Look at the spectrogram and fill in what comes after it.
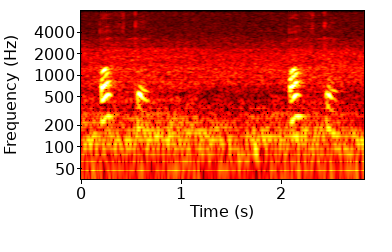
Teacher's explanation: the incorrect pronunciation often, often, is influenced by spelling, where the t is pronounced, resulting in often.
